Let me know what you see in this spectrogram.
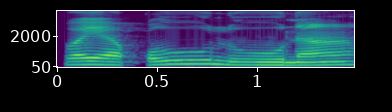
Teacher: واو ہونٹوں کی نا تمام گلائی سے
